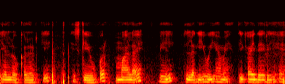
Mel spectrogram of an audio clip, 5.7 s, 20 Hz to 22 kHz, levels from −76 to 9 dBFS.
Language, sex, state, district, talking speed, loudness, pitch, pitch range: Hindi, male, Himachal Pradesh, Shimla, 160 wpm, -23 LUFS, 115 Hz, 110-120 Hz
